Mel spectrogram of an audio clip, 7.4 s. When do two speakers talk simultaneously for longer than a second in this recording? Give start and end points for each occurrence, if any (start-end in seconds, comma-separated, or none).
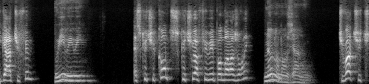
none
